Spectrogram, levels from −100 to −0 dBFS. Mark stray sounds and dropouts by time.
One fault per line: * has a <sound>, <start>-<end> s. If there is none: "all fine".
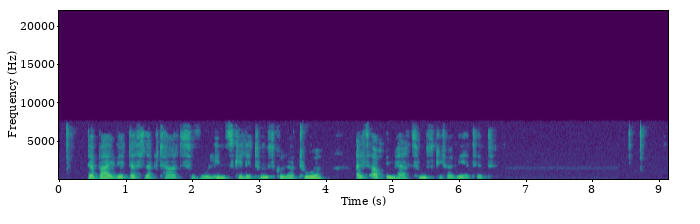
all fine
